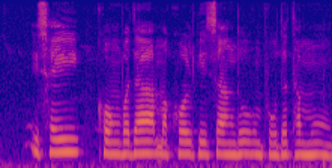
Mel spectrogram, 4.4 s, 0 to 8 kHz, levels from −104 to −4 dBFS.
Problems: low volume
